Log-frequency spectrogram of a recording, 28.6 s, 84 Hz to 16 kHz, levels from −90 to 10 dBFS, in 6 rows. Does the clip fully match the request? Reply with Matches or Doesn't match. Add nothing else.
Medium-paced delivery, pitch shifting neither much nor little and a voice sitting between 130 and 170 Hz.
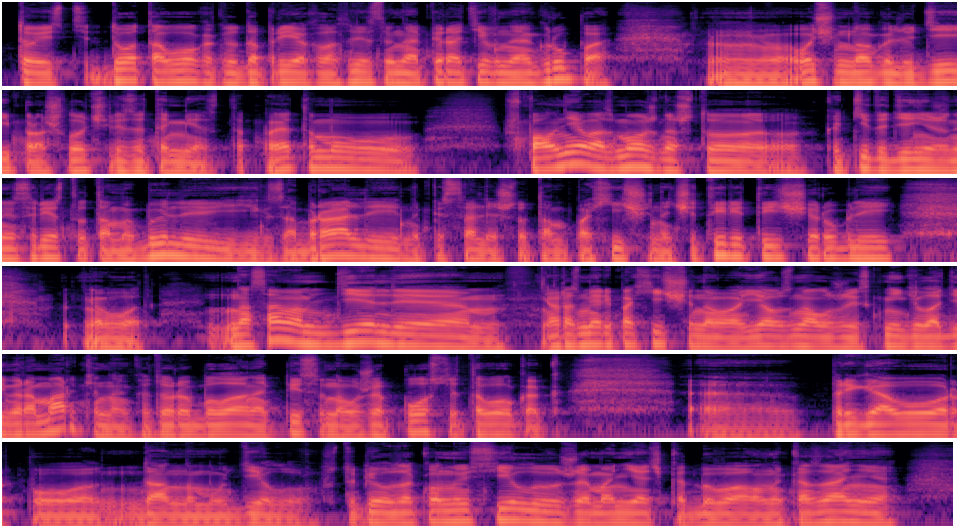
Doesn't match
